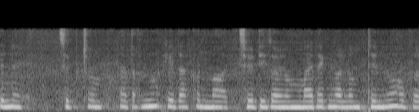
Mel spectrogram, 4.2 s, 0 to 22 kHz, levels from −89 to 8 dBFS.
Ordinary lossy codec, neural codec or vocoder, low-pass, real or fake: none; codec, 16 kHz, 0.8 kbps, ZipCodec; 7.2 kHz; fake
